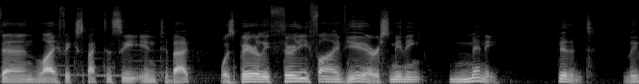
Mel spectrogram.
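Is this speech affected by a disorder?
No.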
